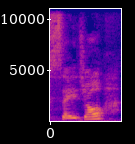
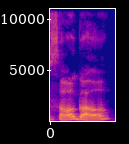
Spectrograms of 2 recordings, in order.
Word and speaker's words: saga: saga or sager, and we're gonna pretend that I always knew it was a saga, because obviously.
